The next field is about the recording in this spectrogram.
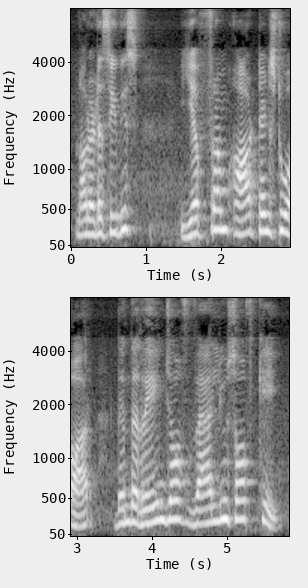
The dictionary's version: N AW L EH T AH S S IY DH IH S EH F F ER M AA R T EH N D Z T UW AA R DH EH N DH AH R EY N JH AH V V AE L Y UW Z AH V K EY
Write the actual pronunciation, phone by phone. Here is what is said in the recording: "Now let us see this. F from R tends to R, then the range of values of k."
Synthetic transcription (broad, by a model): N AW L EH T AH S S IY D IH S EH F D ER M AA R T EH N D S T UW AA R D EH N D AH R EY N JH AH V V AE L Y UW S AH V K EY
